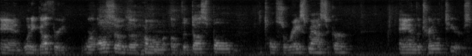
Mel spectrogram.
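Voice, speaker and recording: A man with an Oklahoma accent speaks at a fairly high pitch. His intonation stays fairly even, and audible room echo surrounds the voice. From Oklahoma, Muskogee. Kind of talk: prepared speech to an audience. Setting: punk house basement with audience. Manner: read from phone.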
